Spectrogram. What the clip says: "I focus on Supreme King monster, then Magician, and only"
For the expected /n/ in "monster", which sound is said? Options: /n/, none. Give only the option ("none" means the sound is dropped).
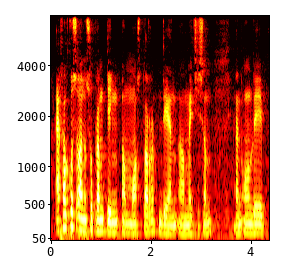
none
